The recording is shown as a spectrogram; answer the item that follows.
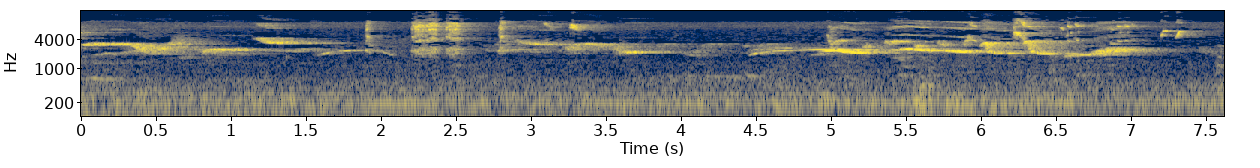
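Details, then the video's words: Orange-headed thrush singing in the 'doyong teler' way, with buzzy high warbling phrases broken by sharp sweeping notes and sliding whistles, delivered in uneven bursts. "Anis merah doyong teler"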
